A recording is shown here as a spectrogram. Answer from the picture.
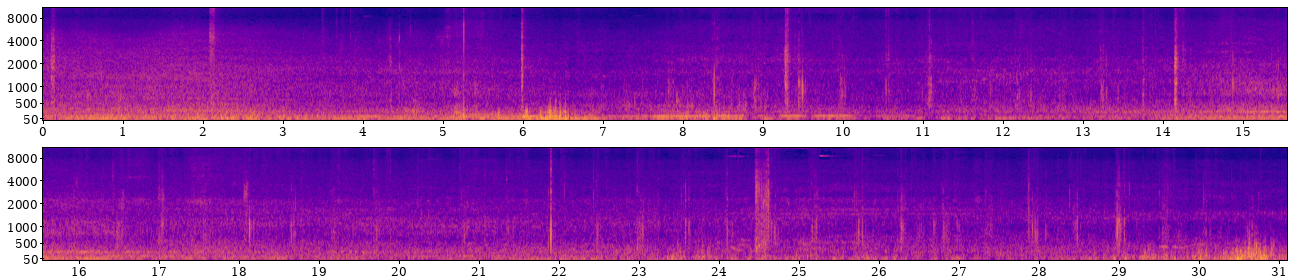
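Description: Street ambience: a motor vehicle's engine hums low and steady for about the first ten seconds, then fades into quieter distant traffic with scattered short clicks.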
